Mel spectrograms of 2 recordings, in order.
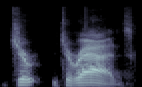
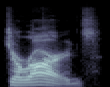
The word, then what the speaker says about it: Gerads: always works with everyone always says Gerards and I'm like there's no extra R there n but it is but is it a hard G or a soft G I don't think he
